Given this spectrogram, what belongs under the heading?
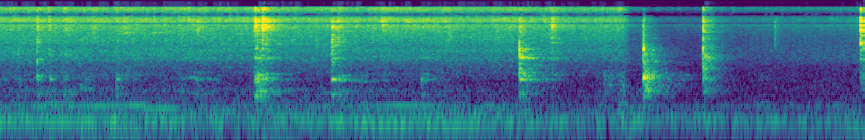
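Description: Steady sizzling of masala spices frying in a pan for a paneer curry, with occasional clinks and scrapes of a utensil stirring; no talking.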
